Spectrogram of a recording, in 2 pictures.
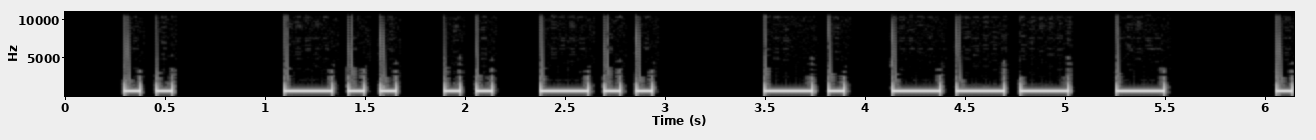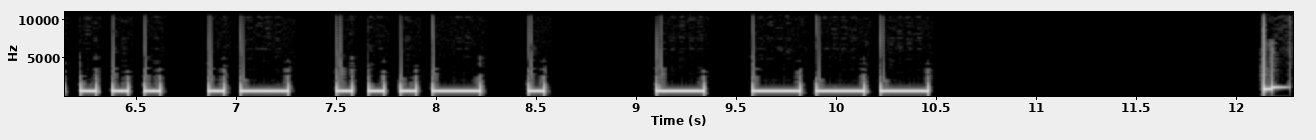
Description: Morse code, heard as a keyed tone, about 15 wpm, 700 Hz. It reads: I DID NOT HAVE TO
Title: Sets of 5 Words 15wpm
